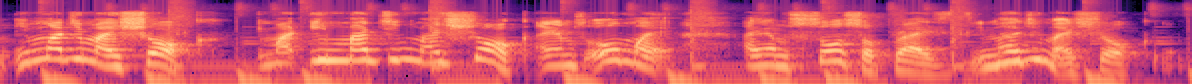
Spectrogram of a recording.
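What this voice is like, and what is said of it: Sarcastic mock-surprised delivery. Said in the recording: “Being sarcastic, obviously.”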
